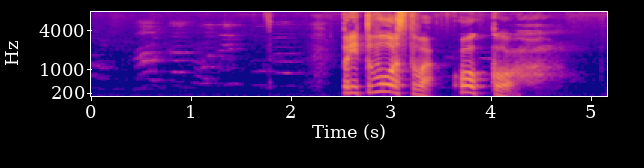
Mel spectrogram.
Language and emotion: Russian, positive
